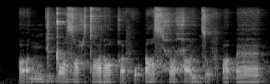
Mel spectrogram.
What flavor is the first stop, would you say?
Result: plain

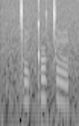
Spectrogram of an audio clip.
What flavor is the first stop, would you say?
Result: click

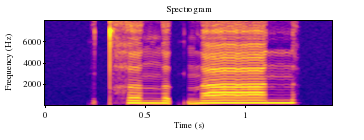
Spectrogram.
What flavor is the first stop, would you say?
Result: aspirated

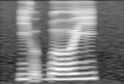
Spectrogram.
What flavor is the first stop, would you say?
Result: implosive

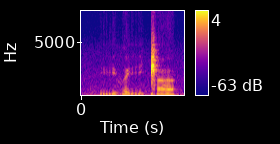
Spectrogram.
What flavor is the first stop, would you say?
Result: click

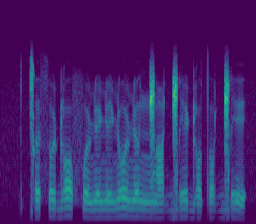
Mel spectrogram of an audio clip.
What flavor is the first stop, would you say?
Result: click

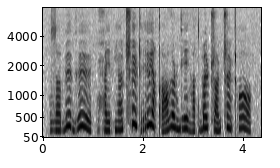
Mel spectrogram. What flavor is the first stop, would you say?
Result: implosive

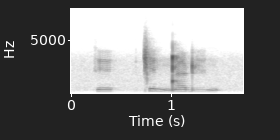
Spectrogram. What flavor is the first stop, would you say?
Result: plain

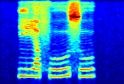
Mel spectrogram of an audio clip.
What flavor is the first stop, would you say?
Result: plain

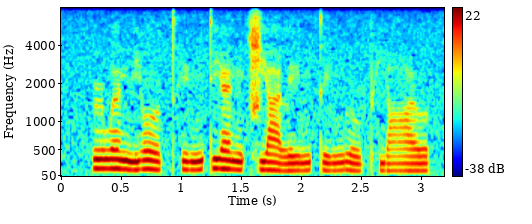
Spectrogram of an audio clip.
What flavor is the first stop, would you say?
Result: aspirated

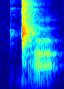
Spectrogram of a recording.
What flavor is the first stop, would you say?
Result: click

